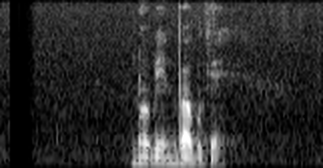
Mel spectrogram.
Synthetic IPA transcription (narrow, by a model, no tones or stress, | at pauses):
nobinbabuke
